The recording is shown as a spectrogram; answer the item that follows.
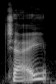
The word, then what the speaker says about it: tchaï: pakora beignets de légumes tchaï se prononcent tchaï oui parce que ça s'écrit ses achats il termine 10 pour désigner le t il s'agit le plus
